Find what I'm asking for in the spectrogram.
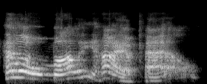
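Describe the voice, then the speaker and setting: A man's voice: very high voice, sing-song, slow pace, bright, forceful tone, slight background noise, full character voice. A man playing a chummy, earnest salesman in old-time radio comedy style, full of eager sales patter. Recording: distant from the microphone.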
